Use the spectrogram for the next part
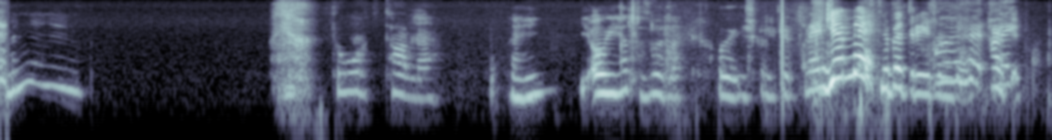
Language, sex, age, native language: Icelandic, female, 11, Icelandic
